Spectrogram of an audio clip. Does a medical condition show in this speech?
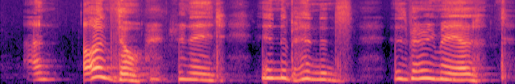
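Yes: speech impediment; wheelchair user, wears glasses; talks either too slow or too fast, hard to understand when too fast and animated.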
